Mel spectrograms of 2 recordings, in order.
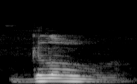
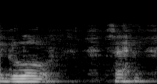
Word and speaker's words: glove: No caso aqui é uma luva só, então é glove. Desculpa. A pronúncia seria glove, se nós fôssemos seguir a regra, mas nesse caso é exceção. Então é glove.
